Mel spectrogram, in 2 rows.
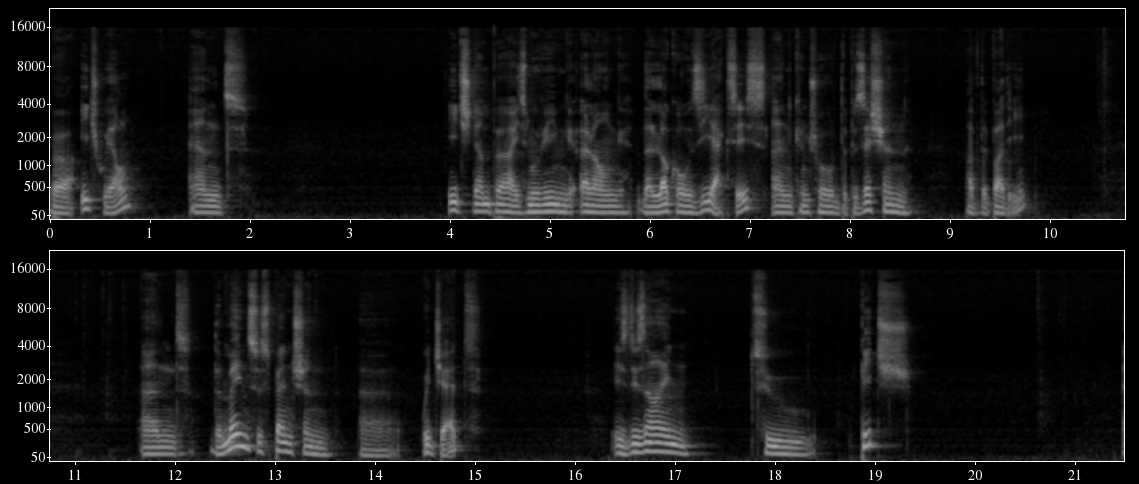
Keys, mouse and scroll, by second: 2.0 g, 8.6-9.5 scroll down 1, 9.5-11.1 scroll down 1, 9.5 g, 11.1 shift+middle click, 11.5 middle click, 12.7 right click, 13.0 shift+middle click, 19.2 click, 21.1 ctrl+z.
